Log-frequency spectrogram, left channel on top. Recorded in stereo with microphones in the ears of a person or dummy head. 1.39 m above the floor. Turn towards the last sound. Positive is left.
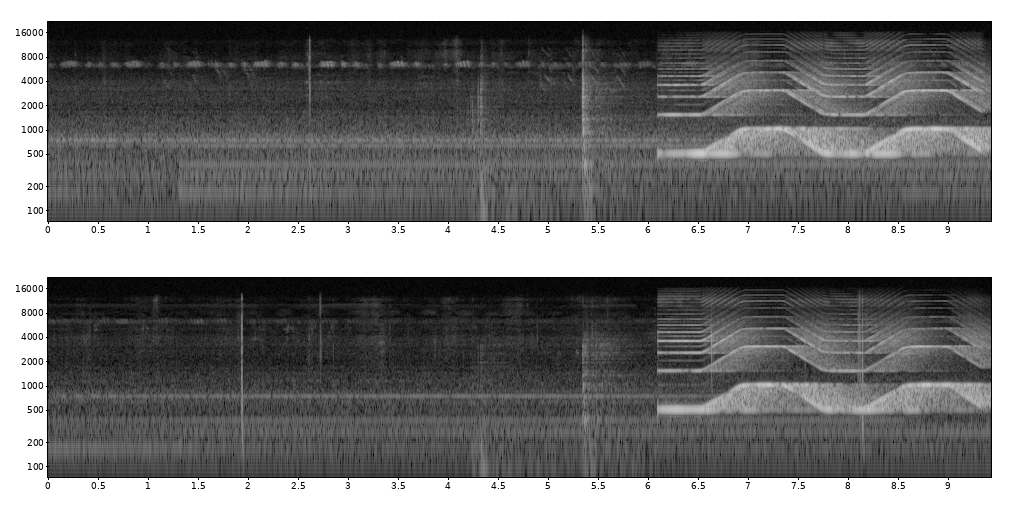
turn(degrees=35)  # may be behind; listen again after turning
